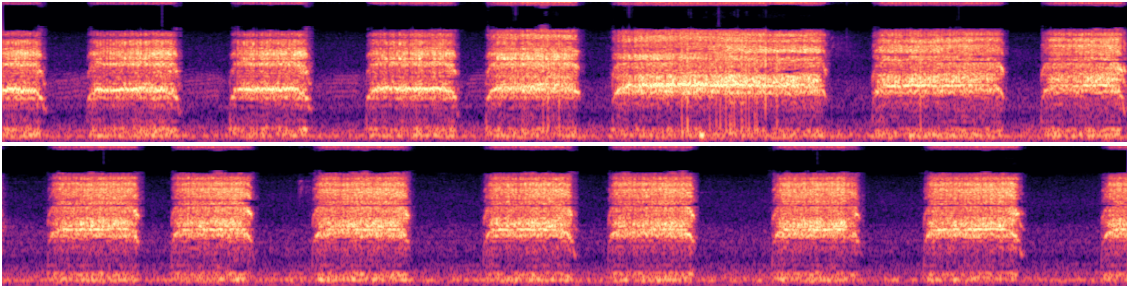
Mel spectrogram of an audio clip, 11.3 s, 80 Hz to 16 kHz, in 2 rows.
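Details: Owls at a nest box on a January morning, 14 January 2020. Harsh, broadband rasping hisses come in a steady series of about a dozen bursts, each roughly half a second long, with short gaps between them.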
